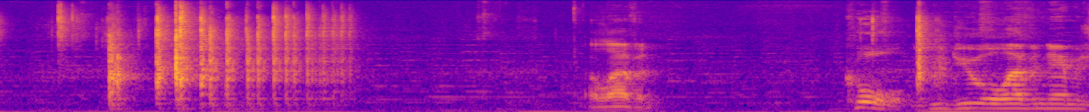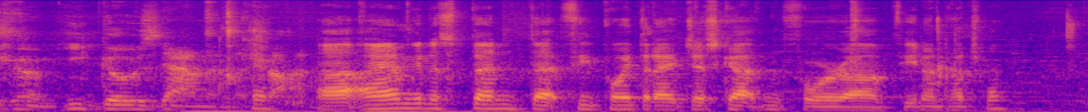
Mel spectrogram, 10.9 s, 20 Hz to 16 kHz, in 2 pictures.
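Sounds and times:
dice clattering across a hard tabletop during a tabletop game: 0.0s - 1.9s, 4.4s - 4.8s
speech: 3.0s - 3.4s, 4.3s - 10.8s.

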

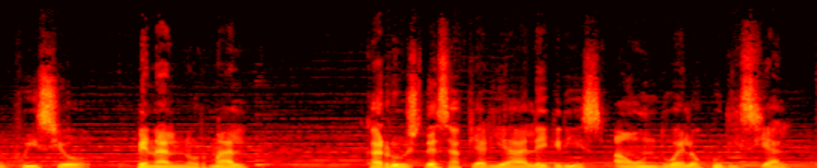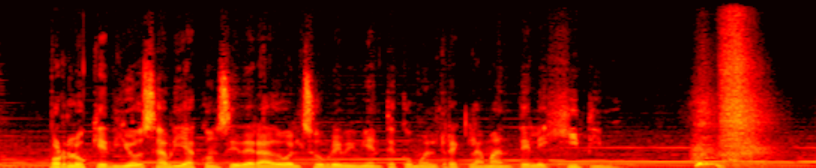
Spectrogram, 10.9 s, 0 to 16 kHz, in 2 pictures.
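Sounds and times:
speech: 0.0s - 1.8s, 2.4s - 10.5s
sneeze: 10.0s - 10.7s.

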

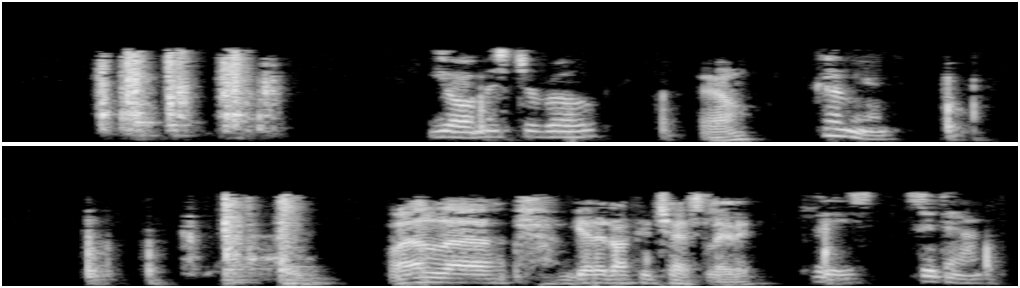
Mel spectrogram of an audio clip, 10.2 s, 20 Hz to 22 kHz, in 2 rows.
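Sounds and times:
speech: 2.2s - 4.6s, 7.1s - 10.1s
solid raps on a wooden cabin door: 4.8s - 6.8s.

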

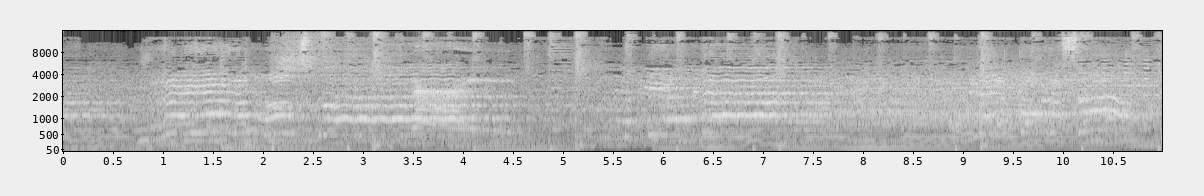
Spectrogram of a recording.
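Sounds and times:
live singing voice with music: 0.0s - 10.9s
crowd cheering and whooping: 5.0s - 10.9s.

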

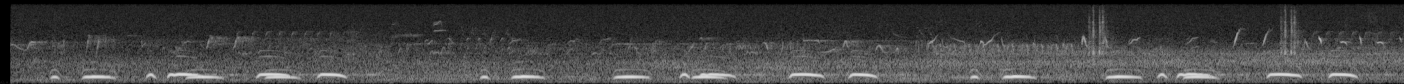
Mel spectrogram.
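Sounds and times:
male great horned owl hooting: 0.5s - 3.5s, 4.8s - 8.9s, 9.6s - 10.4s, 11.0s - 13.7s.

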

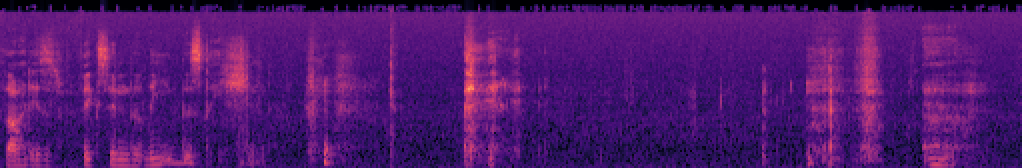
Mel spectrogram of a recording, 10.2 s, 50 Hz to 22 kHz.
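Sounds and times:
speech: 0.0s - 3.6s, 4.6s - 5.1s
coughing: 4.6s - 5.5s, 7.6s - 9.9s
sniffling: 7.6s - 10.0s.

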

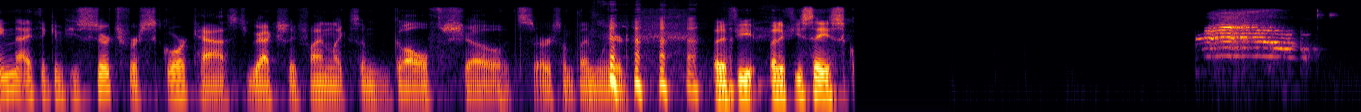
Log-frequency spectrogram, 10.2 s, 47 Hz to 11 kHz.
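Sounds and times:
speech: 0.0s - 6.4s
laughter: 4.4s - 5.9s
Siamese cat meowing: 9.0s - 9.9s.

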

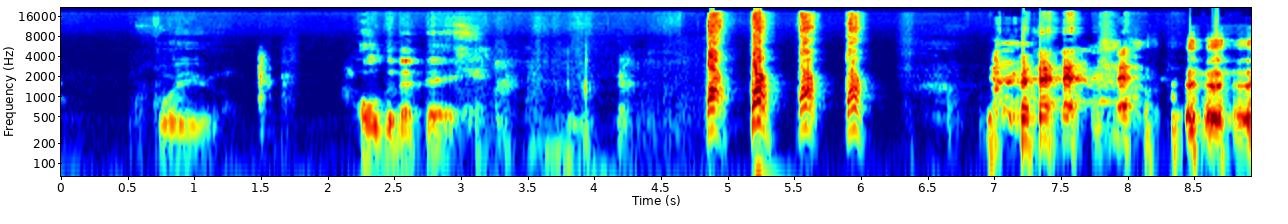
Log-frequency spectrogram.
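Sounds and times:
speech: 2.2s - 3.3s, 7.2s - 8.9s
miniature Labradoodle barking: 4.8s - 6.1s
laughter: 7.0s - 8.9s.

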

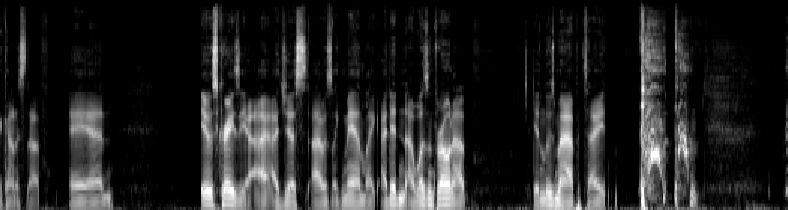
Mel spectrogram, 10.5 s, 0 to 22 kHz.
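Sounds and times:
speech: 0.0s - 1.6s, 2.7s - 6.4s, 7.1s - 9.6s
faint breathy noise: 1.6s - 2.4s, 6.3s - 7.0s, 9.4s - 10.3s
person coughing harshly: 8.5s - 9.4s.

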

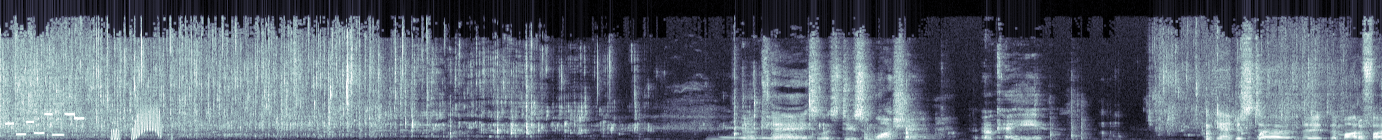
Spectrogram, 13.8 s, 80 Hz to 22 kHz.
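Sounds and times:
liquid pouring through a funnel: 0.0s - 7.1s, 11.5s - 13.8s
drips: 0.0s - 7.5s, 11.4s - 13.8s
speech: 7.7s - 10.6s, 12.2s - 13.8s.

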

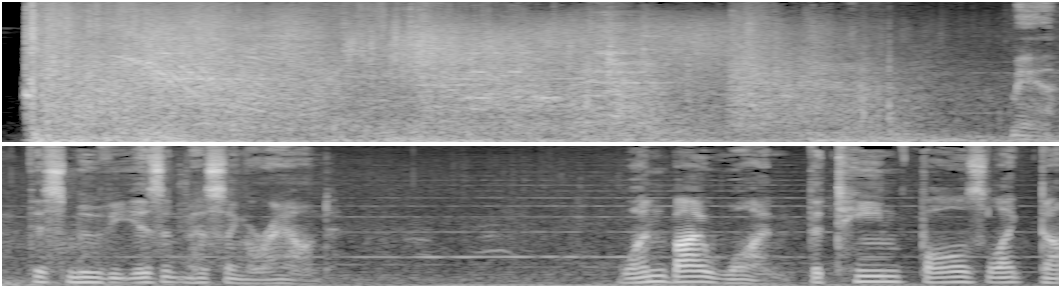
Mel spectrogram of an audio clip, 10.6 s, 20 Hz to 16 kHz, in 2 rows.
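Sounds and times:
grenade exploding inside a shuttle in a film scene: 0.0s - 7.0s
roaring wash of broadband noise and rumbling debris: 0.0s - 8.5s
speech: 5.4s - 7.1s, 8.4s - 10.5s.

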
